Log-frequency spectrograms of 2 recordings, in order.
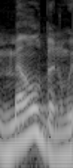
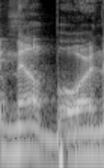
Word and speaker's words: Melbourne: And we know how to say it, Melbourne. We don't say Melbourne. – Yeah, we don't say Melbourne. That's weird. Melbourne.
